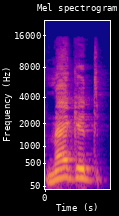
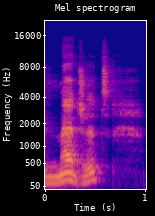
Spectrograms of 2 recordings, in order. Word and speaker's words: Magid: By the way, we have Magid, Prince, and Ahmed. Magid is pronounced in the Egyptian way. The classical Arabic we say Majid, but for very funny,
